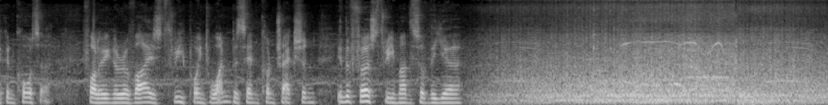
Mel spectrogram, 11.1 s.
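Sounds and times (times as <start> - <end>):
speech: 0.0 - 6.6
police helicopters hovering over the city: 6.2 - 11.0.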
